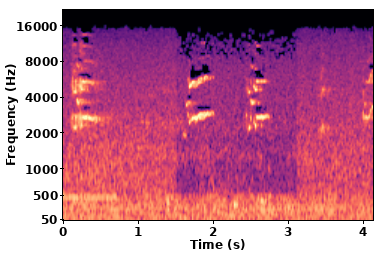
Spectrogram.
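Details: Rainbow lorikeet calling in brief strident squawks, a few spaced notes of moderate loudness, fainter toward the end, over a constant low murmur of background noise.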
